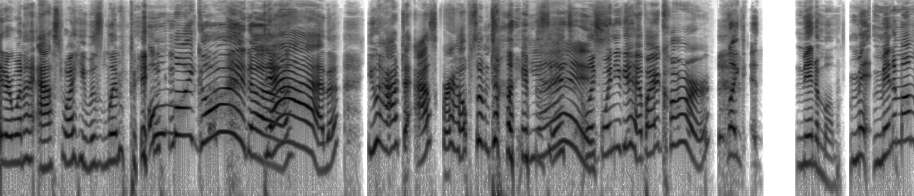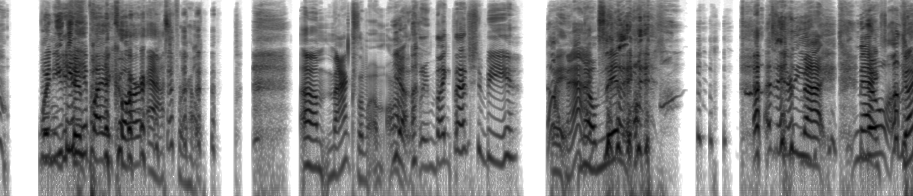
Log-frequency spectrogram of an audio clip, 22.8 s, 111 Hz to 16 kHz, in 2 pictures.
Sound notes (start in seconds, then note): 18.3 murmurs; 18.9 laughing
